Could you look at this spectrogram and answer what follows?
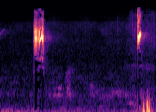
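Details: Wild rufous piculet, worked up and seeking an opponent: two short, shrill, very high notes about one and a half seconds apart, the second followed by a soft low thud.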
